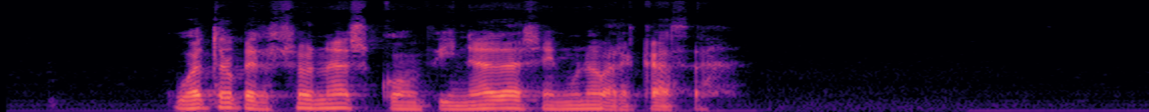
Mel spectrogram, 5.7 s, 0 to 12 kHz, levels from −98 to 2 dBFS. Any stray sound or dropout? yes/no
no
